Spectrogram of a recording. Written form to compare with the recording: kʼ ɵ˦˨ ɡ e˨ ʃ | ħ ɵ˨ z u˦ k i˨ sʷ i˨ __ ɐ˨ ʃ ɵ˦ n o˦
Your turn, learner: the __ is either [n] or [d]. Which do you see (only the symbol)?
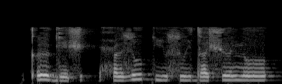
d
